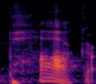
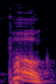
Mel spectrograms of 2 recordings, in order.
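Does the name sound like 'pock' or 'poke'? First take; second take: pock; poke. First: The name has a short vowel, like 'pock'. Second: The name has a long vowel, like 'poke'. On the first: Someone else mispronounced the name. The speaker calls it wrong. "he called me Poc" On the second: The name is said the intended way. The speaker calls it right. "It's Poke, buddy"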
